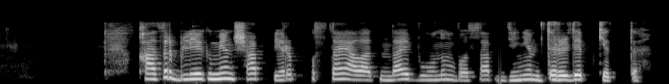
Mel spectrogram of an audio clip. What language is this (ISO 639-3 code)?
kaz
